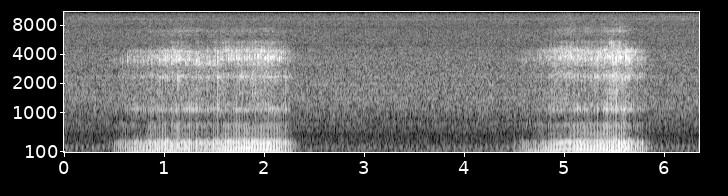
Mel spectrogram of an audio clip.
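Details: Two long, loud, deep vibrating snores about four seconds apart; heavy snoring in sleep.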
